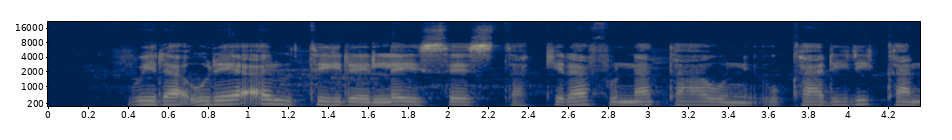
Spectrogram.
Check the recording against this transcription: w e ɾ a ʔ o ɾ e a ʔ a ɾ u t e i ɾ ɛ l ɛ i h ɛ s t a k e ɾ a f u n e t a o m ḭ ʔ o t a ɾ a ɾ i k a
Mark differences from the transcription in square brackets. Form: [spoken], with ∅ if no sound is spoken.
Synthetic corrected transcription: w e ɾ a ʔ o ɾ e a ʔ a ɾ u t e i ɾ ɛ l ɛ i [s] ɛ s t a k e ɾ a f u n [a] t a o [n] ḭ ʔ o [k] a ɾ [i] ɾ i k a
